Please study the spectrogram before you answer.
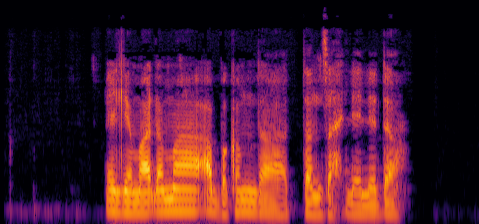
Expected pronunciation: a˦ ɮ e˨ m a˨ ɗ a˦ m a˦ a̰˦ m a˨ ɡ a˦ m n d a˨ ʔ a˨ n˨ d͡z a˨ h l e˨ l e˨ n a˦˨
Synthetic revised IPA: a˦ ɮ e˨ m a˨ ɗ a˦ m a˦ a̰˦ b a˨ k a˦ m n d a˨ t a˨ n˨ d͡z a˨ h l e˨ l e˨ d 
